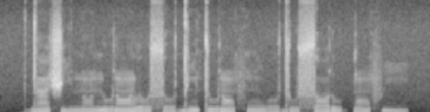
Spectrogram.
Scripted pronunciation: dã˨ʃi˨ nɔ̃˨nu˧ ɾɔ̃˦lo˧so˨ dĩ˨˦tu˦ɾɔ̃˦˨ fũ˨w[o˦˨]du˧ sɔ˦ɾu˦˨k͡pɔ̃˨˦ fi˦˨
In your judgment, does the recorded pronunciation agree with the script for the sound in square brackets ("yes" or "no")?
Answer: no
